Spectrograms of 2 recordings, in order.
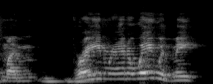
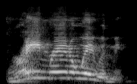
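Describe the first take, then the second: First: Said in the usual way. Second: "Brain" punched higher and louder, the whole phrase stressed; emphatic repeat. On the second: Real, not acted. Repeating her own line about the cat panic, emphatic and louder. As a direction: hit "Brain" hard, louder and higher the second time.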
